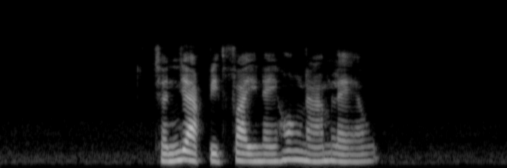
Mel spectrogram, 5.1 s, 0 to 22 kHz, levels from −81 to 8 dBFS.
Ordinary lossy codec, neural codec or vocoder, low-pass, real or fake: none; vocoder, 24 kHz, 100 mel bands, Vocos; 7.2 kHz; fake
